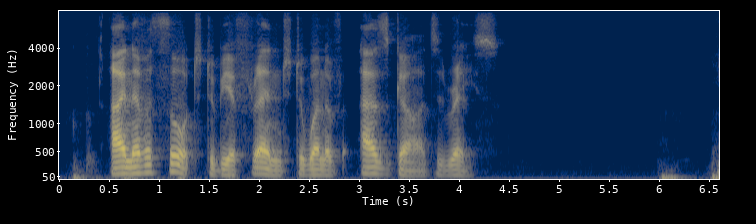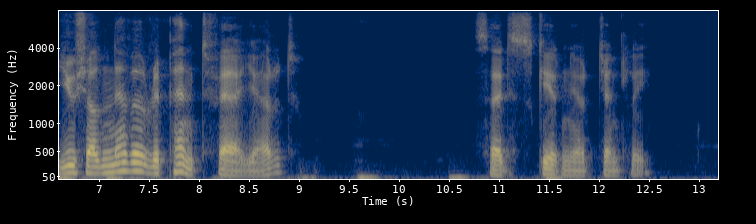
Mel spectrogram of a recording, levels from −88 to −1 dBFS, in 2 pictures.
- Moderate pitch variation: No, wide, 6.3 semitones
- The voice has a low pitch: Yes, very low, 95 Hz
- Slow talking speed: Yes, slow, 95 wpm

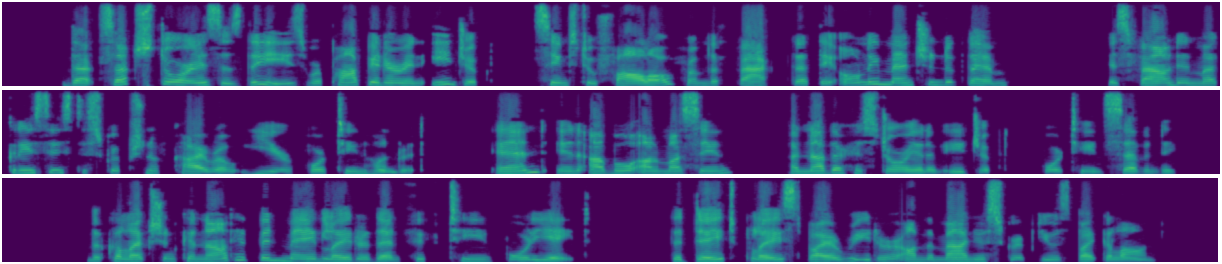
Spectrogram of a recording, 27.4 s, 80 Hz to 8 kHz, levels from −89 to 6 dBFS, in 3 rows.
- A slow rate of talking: Yes, slow, 130 wpm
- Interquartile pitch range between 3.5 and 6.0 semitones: No, average, 3.1 semitones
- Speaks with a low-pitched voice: No, high, 190 Hz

